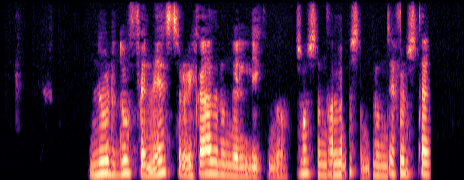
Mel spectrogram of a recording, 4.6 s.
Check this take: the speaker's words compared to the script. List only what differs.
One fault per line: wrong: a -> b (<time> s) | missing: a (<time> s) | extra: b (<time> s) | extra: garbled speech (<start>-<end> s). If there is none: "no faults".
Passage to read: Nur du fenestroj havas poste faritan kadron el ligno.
missing: havas poste faritan (1.9 s)
extra: garbled speech (3.0-4.3 s)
